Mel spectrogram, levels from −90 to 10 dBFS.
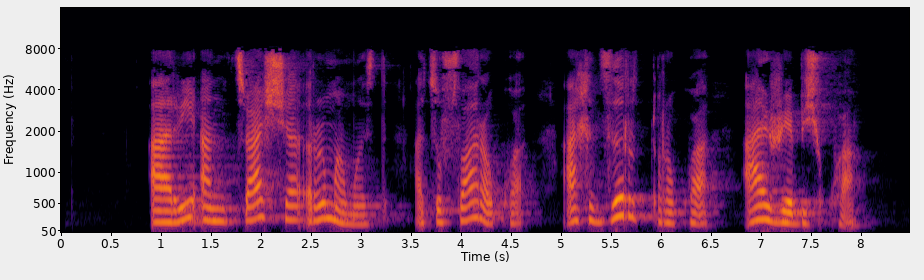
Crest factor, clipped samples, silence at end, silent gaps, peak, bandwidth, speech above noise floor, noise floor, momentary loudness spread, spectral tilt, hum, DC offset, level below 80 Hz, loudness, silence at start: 20 dB; under 0.1%; 0.5 s; none; -4 dBFS; 8.4 kHz; 60 dB; -81 dBFS; 14 LU; -3.5 dB/octave; none; under 0.1%; -64 dBFS; -22 LUFS; 0.9 s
